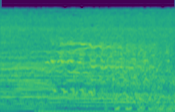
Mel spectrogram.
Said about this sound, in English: Oh, it's a horse.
